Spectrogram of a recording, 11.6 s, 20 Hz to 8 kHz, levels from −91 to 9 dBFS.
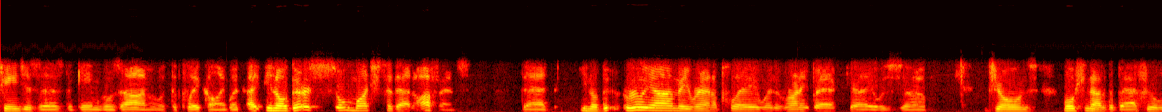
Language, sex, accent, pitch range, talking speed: English, male, American, 120-150 Hz, 215 wpm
